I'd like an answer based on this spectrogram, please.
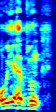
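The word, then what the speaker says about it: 親分: 발음은 이게 오야붕입니다. 오야붕.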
